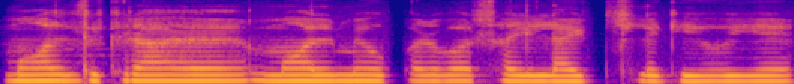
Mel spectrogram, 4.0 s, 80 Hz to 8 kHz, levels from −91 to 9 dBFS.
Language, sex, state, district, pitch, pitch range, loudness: Hindi, female, Madhya Pradesh, Bhopal, 215 Hz, 205-215 Hz, -13 LUFS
